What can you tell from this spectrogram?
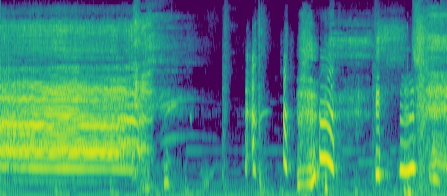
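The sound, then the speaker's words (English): A loud, sustained scream cried out by a person for over a second, likely a vocal imitation, then cut off and followed by short, choppy bursts of voice and laughter-like sounds. “And screaming. Ah!”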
